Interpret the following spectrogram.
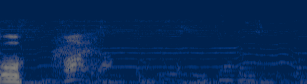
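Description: A short spoken "oh", then a brief higher-pitched vocal sound about half a second later. After that, faint background music of sustained tones with a small melodic figure near the end.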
